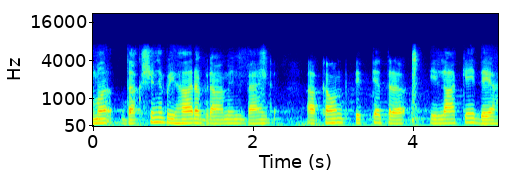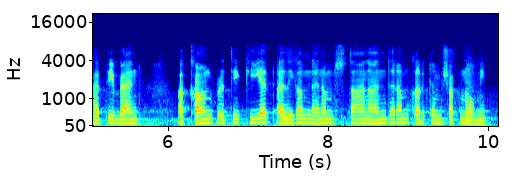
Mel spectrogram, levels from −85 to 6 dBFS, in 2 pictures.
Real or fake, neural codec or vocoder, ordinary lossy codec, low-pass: fake; codec, 16 kHz, 1.1 kbps, Voila-Tokenizer; none; none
